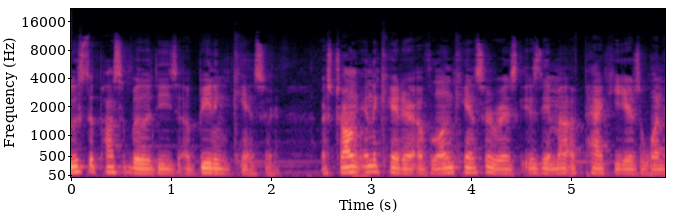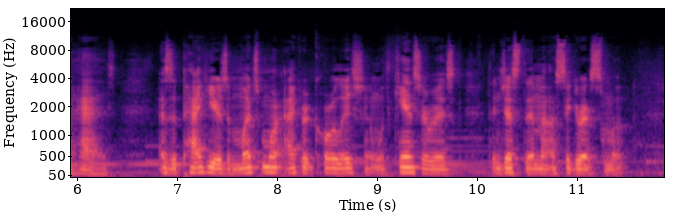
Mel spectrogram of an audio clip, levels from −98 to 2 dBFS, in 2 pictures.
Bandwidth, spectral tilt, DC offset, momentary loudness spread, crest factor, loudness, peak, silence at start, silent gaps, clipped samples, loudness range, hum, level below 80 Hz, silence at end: 11.5 kHz; -5.5 dB/octave; under 0.1%; 11 LU; 18 dB; -27 LUFS; -8 dBFS; 0 s; none; under 0.1%; 2 LU; none; -54 dBFS; 0 s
